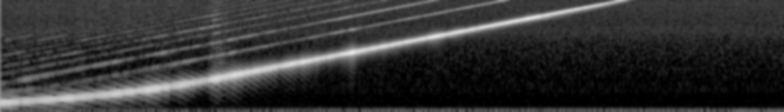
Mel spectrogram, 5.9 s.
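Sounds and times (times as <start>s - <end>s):
exponential sine sweep from 10 Hz to 24 kHz: 0.2s - 5.1s.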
